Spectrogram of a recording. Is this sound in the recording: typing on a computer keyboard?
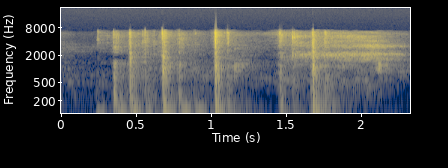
yes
